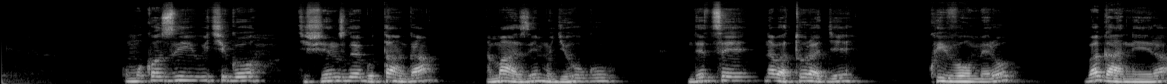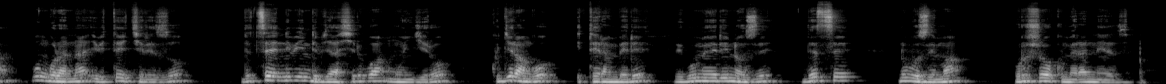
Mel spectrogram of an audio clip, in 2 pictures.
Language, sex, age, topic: Kinyarwanda, male, 18-24, health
